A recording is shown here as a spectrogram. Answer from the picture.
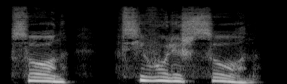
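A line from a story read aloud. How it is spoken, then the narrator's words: Relieved joyful whisper. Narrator (Russian): юнец с радостным облегчением прошептал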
